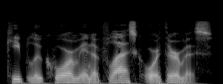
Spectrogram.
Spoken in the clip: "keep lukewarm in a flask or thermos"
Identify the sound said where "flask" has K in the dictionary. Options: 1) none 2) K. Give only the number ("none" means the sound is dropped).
2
